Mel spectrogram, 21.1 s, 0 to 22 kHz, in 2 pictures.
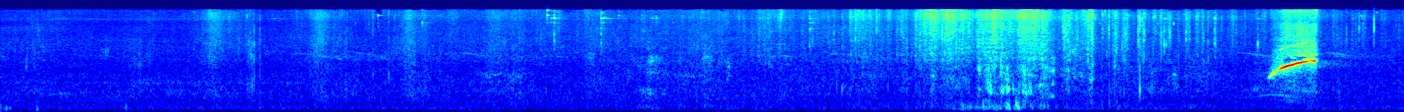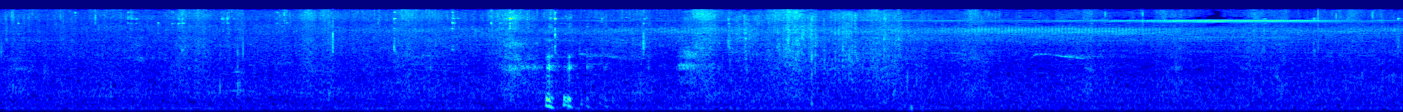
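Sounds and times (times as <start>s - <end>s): dogs scuffling on grass: 0.1s - 21.0s
short rising whistle: 9.5s - 9.9s.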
